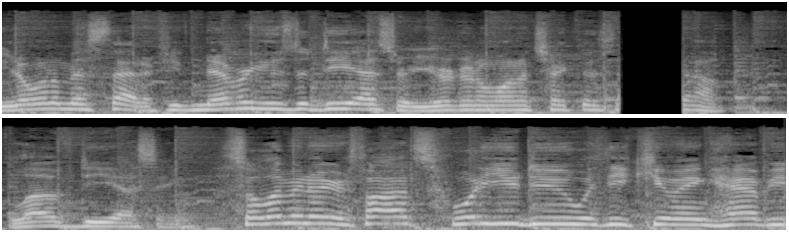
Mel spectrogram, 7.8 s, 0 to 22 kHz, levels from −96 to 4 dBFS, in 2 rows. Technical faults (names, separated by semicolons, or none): playback stall; time-compressed catch-up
